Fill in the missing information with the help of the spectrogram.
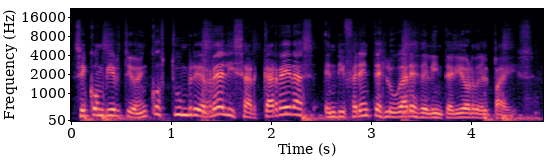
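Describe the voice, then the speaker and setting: A man reading a scripted educational narration in a steady, informative way. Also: high voice, moderate pace. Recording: music bed under the voice.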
